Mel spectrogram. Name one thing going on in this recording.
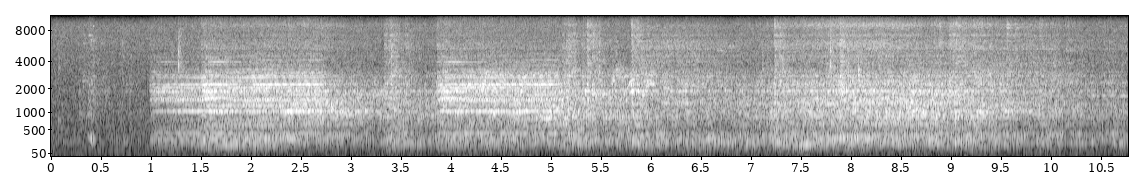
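A heavy truck engine roars as it approaches.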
